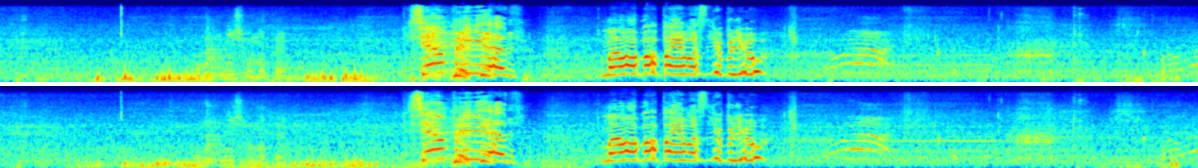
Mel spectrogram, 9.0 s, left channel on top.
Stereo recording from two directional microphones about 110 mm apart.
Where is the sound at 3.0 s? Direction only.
15° left (ahead or behind).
